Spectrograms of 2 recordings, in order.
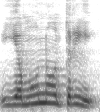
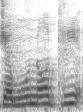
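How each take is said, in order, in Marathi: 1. नाव Y उच्चाराने सुरू होते. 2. नाव J उच्चाराने सुरू होते. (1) "आपण मराठी माणसं यमुनोत्री असा उच्चार करतो" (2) "उत्तरेकडची माणसं जमुनोत्री असं म्हणतात"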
